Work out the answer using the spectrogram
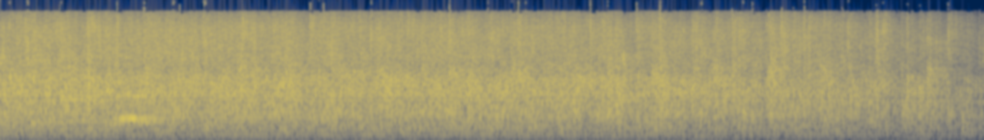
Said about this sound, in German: Und Applaus für die Gruppe, die mit dem Vorradl angereist sind.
